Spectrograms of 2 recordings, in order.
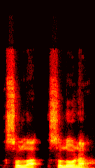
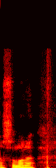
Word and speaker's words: Solana: your target wrestler so solona i keep pronouncing it wrong solano solana okay uh price target for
